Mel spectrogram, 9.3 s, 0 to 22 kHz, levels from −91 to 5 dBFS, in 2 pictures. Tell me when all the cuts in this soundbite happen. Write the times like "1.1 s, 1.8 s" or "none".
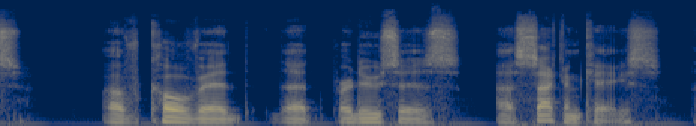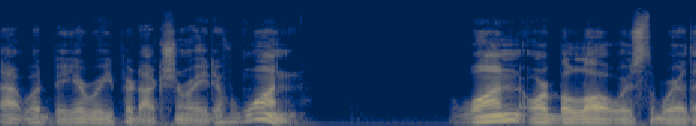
7.6 s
